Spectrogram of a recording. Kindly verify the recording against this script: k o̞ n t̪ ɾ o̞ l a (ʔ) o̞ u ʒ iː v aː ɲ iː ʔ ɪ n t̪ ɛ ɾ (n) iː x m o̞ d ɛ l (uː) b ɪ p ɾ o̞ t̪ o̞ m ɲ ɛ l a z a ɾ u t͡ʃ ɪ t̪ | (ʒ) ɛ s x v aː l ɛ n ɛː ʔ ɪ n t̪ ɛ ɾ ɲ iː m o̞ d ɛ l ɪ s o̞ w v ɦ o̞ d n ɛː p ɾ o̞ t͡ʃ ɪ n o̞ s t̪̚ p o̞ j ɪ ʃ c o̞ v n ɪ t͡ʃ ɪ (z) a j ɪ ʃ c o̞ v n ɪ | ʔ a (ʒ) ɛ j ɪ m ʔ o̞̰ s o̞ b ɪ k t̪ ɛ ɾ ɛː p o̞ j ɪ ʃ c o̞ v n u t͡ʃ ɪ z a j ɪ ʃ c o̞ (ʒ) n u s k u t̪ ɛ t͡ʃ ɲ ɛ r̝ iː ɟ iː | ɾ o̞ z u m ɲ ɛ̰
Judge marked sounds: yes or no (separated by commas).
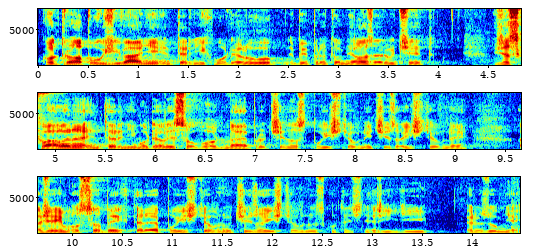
no, no, yes, yes, yes, yes, no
